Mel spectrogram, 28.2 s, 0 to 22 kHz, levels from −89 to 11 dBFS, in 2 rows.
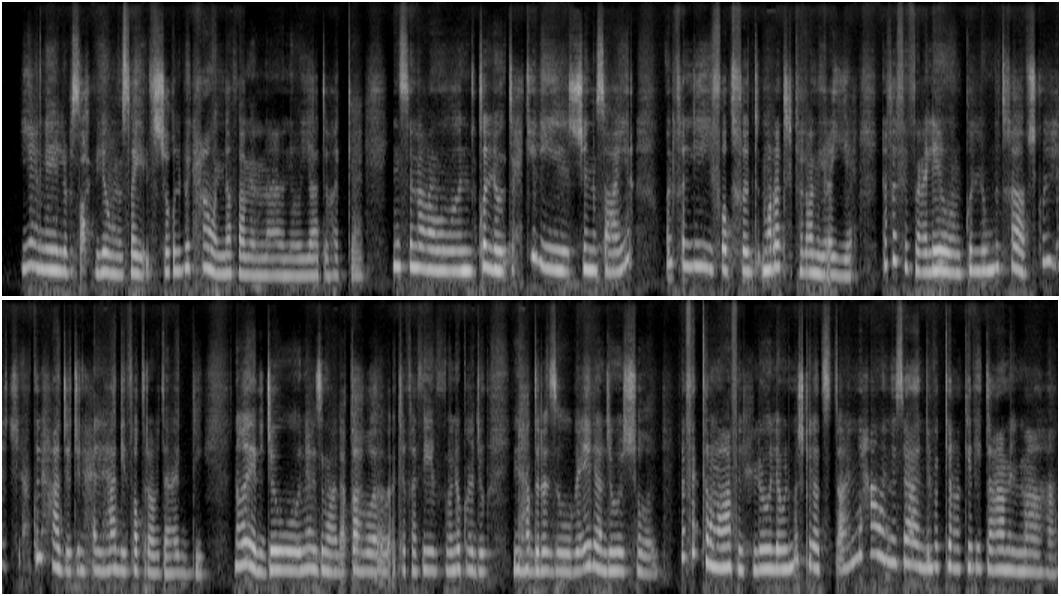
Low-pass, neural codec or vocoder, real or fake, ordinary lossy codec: none; codec, 44.1 kHz, 2.6 kbps, DAC; fake; none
